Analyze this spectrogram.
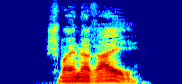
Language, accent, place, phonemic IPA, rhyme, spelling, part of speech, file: German, Germany, Berlin, /ʃvaɪ̯nəˈʁaɪ̯/, -aɪ̯, Schweinerei, noun, De-Schweinerei.ogg
- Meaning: 1. mess, nastiness, smutty business 2. smut, filth, dirtiness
